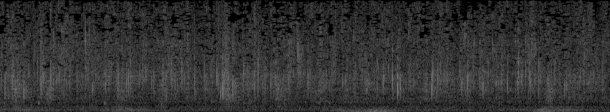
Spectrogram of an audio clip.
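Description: Steady rain falling, a soft even hiss of drops. Twice, about halfway through and again near the end, a low rumble swells briefly under it.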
